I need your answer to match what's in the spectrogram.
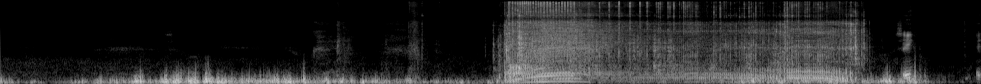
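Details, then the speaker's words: Small two-stroke lawn care engine during yearly tune-up: catches and revs briefly with rising buzz, then sputters and dies; owner suspects a bad carburetor. "runs it spins but then it dies which is a problem so my question is what do i do"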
